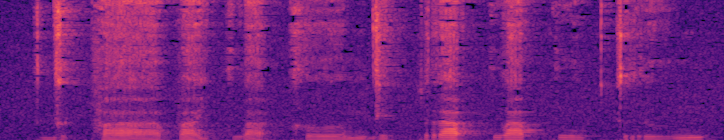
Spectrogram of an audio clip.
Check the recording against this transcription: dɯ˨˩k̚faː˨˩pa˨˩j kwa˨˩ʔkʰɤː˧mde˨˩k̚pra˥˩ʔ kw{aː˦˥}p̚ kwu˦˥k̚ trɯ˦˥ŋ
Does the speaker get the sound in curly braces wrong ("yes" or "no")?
yes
